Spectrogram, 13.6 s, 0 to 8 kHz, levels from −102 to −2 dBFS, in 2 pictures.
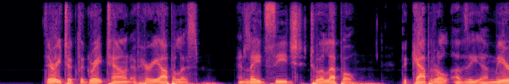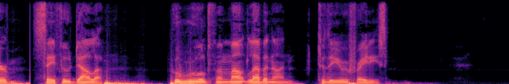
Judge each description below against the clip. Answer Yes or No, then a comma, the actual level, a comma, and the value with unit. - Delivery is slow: Yes, slow, 130 wpm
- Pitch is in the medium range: No, low, 125 Hz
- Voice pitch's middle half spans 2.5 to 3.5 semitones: Yes, average, 2.9 semitones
